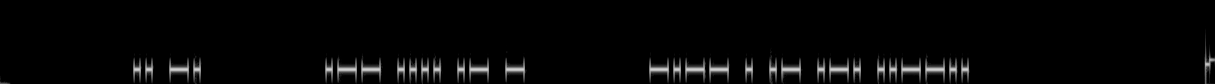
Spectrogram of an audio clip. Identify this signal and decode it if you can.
Morse code, heard as a keyed tone, about 20 wpm, 700 Hz. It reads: IN WHAT YEAR?
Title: 3x Word-Spacing - Sentences from Top 200 Words - 20wpm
